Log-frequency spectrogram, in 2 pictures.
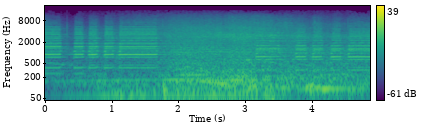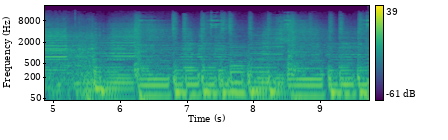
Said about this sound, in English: As a matter of fact, I can hear the cars right from Highway 20.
